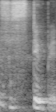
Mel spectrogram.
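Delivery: put-on British accent. Speaker voices his sister's reaction to the episode: British accent. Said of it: "why you gave her a British accent".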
